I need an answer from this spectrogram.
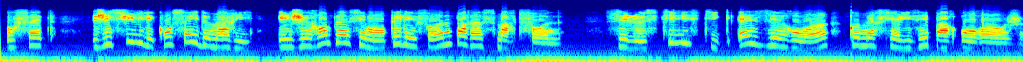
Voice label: slow voice on; fr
